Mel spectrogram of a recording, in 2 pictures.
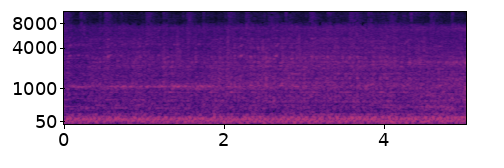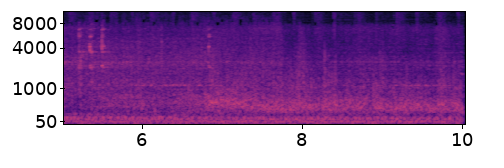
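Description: Indian Challenger motorcycle's V-twin engine running steadily while riding, with heavy wind noise on the microphone.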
